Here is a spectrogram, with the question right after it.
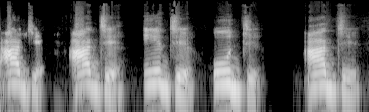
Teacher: এই যে দেখুন একটা তরঙ্গ উঠছে, তরঙ্গের এখানে কিন্তু যখন আমরা জিম জিম বলছি, জিহ্বাটা কিন্তু উপরে তালুর সাথে লেগে যাচ্ছে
